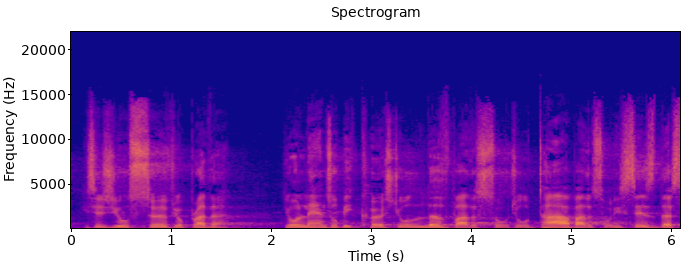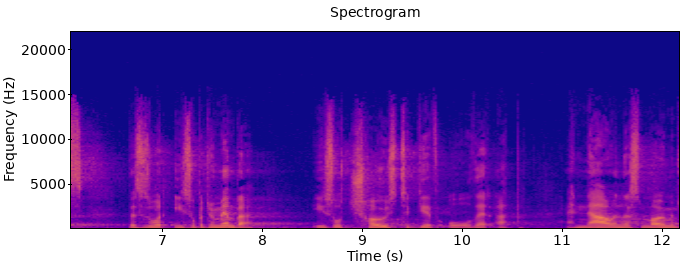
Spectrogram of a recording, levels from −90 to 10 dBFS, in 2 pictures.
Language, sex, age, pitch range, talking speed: English, male, 30-49, 130-170 Hz, 205 wpm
